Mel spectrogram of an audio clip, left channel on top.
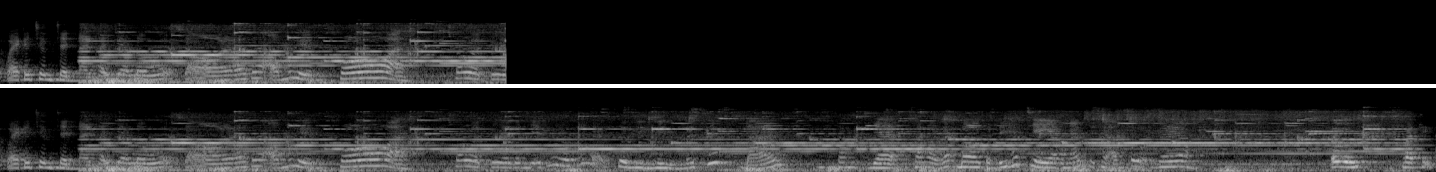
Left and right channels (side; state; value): left; drops out; at 5.1 s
